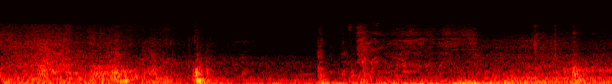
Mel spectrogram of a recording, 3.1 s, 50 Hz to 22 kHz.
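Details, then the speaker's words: 2018 Toyota Sienna with replacement engine, crank-no-start fixed by tightening a loose 10 mm bolt connection that stalled it when touched: engine catches straight away and settles into an even, steady idle with no stumbling or misses. "Starts right up."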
